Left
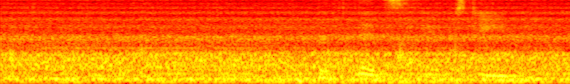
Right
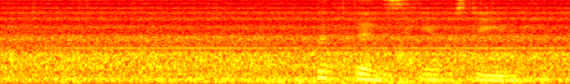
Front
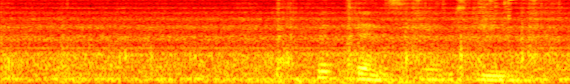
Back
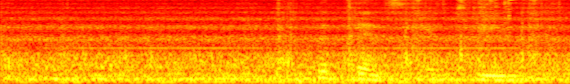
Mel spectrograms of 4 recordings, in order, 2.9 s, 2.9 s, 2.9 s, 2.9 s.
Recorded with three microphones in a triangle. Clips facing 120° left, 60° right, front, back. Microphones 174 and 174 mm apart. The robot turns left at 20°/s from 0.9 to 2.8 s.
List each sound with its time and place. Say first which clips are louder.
1.6 s a woman speaking: right 6 dB, front 2 dB; 85° right, 1.1 m; by 2.8 s 105° right, 1.1 m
